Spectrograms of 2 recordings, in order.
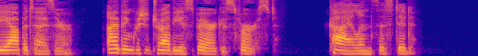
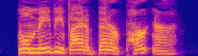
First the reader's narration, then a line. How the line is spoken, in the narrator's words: Burke snapped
